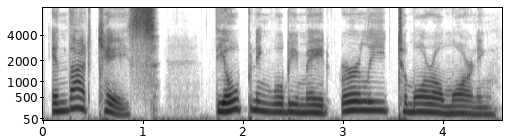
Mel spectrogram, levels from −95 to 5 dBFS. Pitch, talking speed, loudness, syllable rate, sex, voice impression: 170 Hz, 145 wpm, -17 LUFS, 4.7 syllables/s, male, masculine, adult-like, slightly soft, slightly cool, slightly refreshing, sincere, slightly unique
